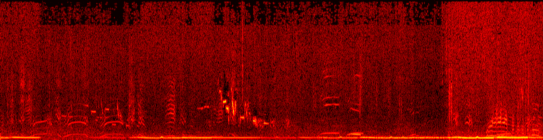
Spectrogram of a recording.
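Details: Greater prairie chicken males displaying on a prairie lek in spring: low booming hum with curved whoop calls, a quieter lull mid-way, then louder overlapping cackles and a burst of harsher notes near the end.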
